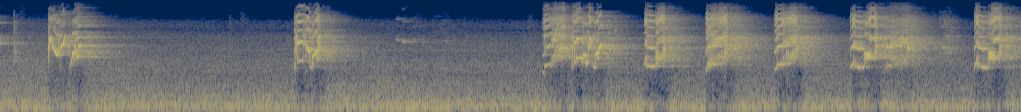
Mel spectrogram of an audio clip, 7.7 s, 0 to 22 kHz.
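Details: Lovebird, 9 December 2021: loud shrill screechy calls, two isolated, then a rapid series of six or seven harsh notes about half a second apart.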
